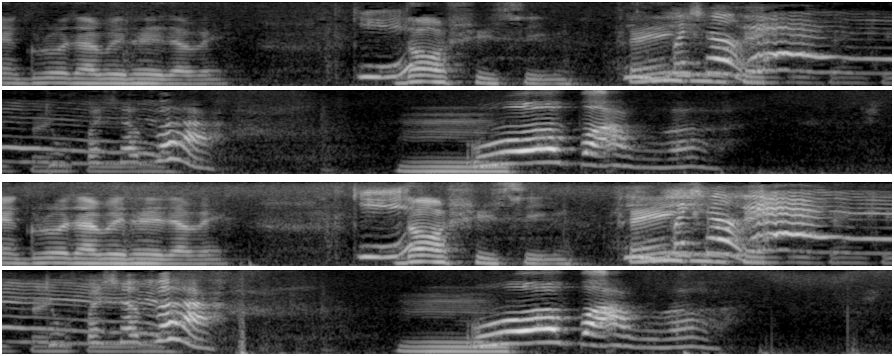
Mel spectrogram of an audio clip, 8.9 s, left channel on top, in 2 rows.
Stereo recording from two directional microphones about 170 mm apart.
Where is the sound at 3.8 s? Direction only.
25° left (ahead or behind).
